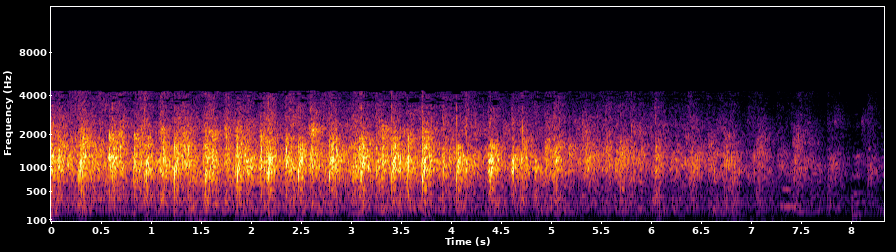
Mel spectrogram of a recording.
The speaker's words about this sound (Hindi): तो एक बार सब ऐसे जोर से ताली बजाओ जो बस।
